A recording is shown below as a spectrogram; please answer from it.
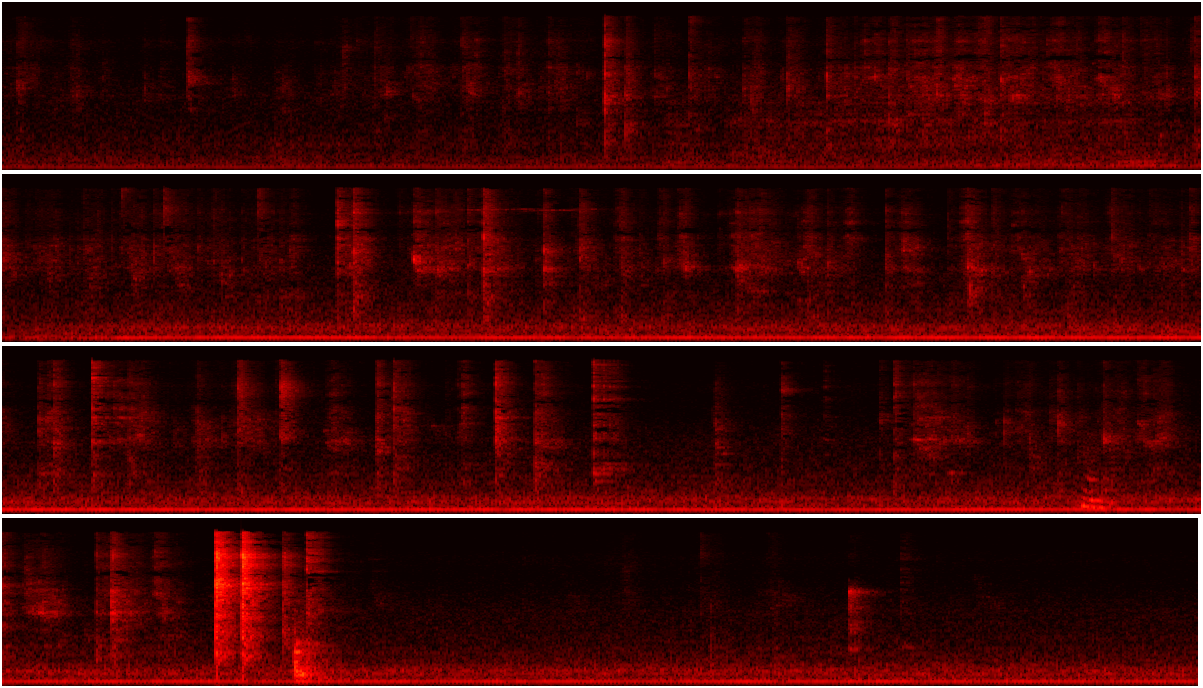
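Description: A spoon clinking and scraping against a small bowl as a mixture is stirred, in scattered light clicks, with a louder clatter about three-quarters of the way through. A steady low hum comes in about eight seconds in.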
